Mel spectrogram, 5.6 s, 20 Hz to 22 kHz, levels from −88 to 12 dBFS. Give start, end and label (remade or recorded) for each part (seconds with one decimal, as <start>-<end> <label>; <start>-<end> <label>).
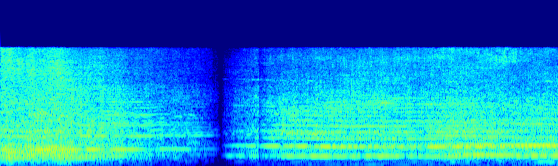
0.0-5.6 recorded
